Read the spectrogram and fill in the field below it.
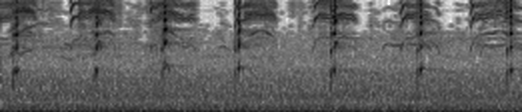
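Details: Common kestrel nest in a building at the American University in Cairo, Egypt, the female bringing food to newly hatched chicks: thin high squeaky notes repeated about every half second over steady loud low rushing noise.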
